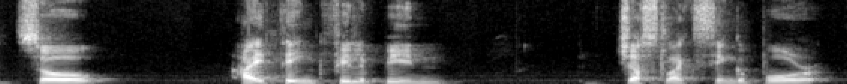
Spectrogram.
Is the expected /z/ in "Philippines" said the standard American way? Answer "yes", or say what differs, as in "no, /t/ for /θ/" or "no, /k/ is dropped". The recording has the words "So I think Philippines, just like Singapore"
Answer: no, /z/ is dropped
